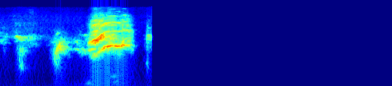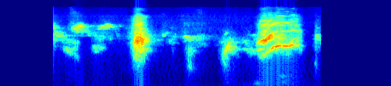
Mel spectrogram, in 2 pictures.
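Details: A Chestnut-tailed starling (Sturnia malabarica) gives two bursts of chattery, squeaky call notes, each about a second long and three seconds apart, with scratchy high accents and silence between.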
